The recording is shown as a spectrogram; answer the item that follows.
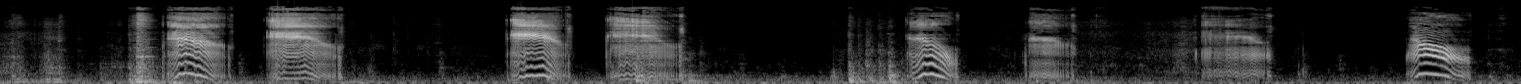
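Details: ['Rescued kitten about four weeks old, meowing indoors; thin, high, wavering mews repeated every second or two with pauses, some faint rustling between calls.']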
